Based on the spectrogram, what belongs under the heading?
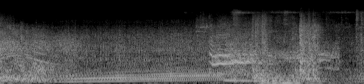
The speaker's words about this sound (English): The truck plows straight through Tony, taking the gate with it.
